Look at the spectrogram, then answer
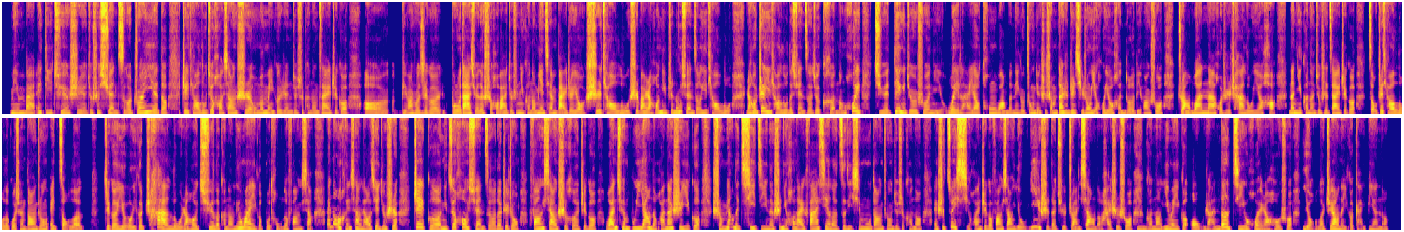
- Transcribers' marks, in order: none
- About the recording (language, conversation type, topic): Chinese, podcast, 你最想给年轻时的自己什么建议？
